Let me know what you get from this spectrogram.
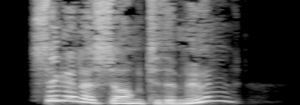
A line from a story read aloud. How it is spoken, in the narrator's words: said Hufsa eagerly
